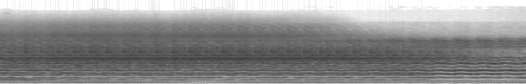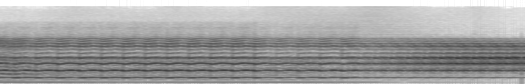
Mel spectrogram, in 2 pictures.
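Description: Rickenbacker-style electric guitar played through effects and a Fender amp: sustained chords ringing with echo and a wavering modulation. The bright top of the sound fades about three to four seconds in, and a low held note drops out near the end.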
